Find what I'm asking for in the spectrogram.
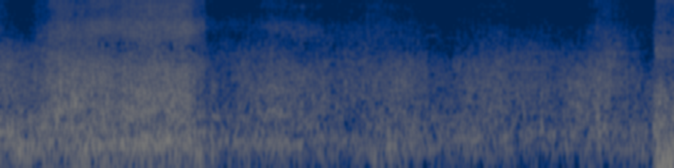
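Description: Clear sea water washes onto a quiet beach shore, soft surf swelling and receding in faint, rolling surges with some wind noise and no talking.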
